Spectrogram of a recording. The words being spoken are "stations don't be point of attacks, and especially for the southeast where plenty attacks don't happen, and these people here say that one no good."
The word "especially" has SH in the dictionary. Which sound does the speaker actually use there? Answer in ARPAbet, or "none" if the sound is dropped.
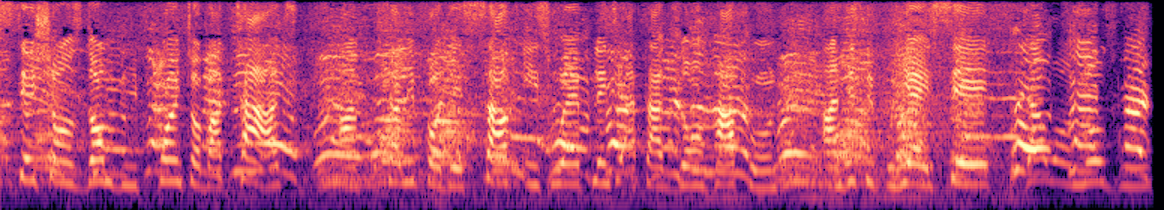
none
